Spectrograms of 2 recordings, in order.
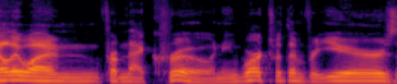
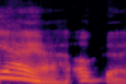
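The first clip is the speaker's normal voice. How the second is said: totally relaxed, unbothered, overly chill laid-back tone; 6 dB quieter than usual. Retelling a scene where Dev answers Danielle: imitating Dev being overly chill. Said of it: "he's overly chill here in this scene".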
